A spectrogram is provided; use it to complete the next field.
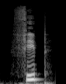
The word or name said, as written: fip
